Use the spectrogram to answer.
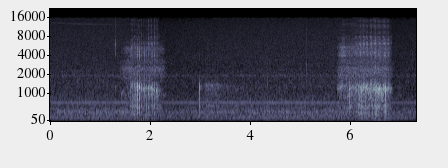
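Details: Snoring: two loud, harsh, buzzing breaths about four seconds apart, separated by quiet.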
